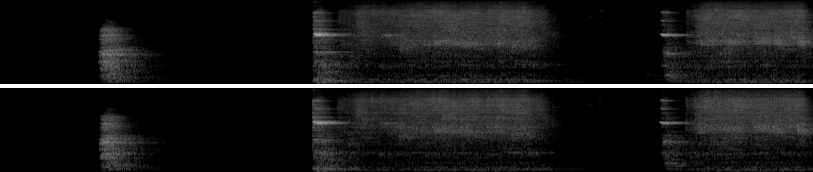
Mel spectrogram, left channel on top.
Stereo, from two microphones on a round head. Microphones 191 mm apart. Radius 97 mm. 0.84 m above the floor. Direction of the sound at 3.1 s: 40° right (ahead or behind).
